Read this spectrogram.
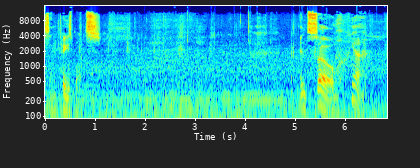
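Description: A young man speaks close by, casually.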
